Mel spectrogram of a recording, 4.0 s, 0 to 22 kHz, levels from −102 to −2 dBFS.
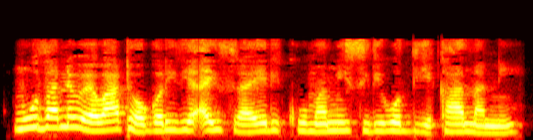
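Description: Speech throughout this clip sounds dull, with nothing above about 7.7 kHz and two layers of compression artefacts heard together. The likely cause is transcoding between lossy codecs, which fits a low-bitrate AAC-LC encode re-encoded to Vorbis at a similarly low rate.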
